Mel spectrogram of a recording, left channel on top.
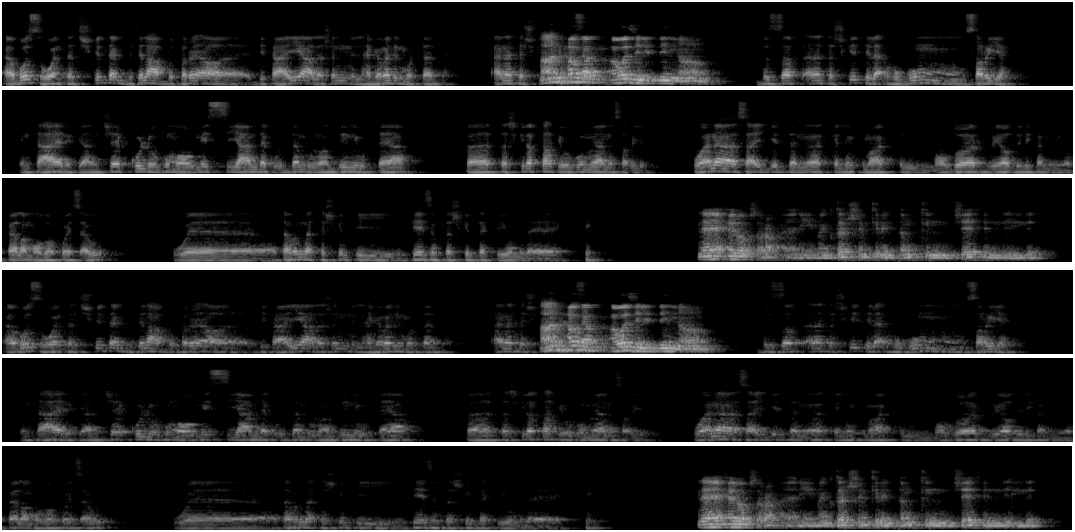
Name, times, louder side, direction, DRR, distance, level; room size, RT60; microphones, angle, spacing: voice 1, 0.0-4.4 4.9-6.1 7.5-10.1 10.9-14.8 15.4-17.2 17.6-22.5 23.1-27.4, left 6 dB, 90° left, 6 dB, 0.3 m, -35 dB
voice 2, 5.4-7.0 28.4-31.7, right 1 dB, 20° right, -2 dB, 0.9 m, -28 dB
3.9 x 2.3 x 3.1 m, 0.41 s
head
